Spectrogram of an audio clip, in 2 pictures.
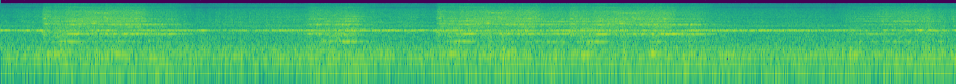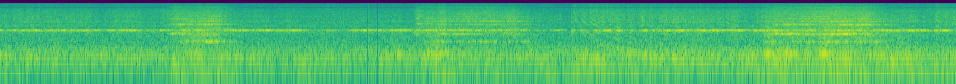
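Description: An electric train's motor whines as it moves.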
